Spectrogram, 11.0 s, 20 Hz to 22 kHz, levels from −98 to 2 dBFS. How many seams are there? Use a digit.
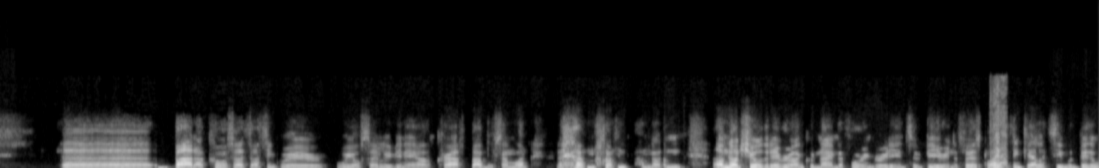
2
